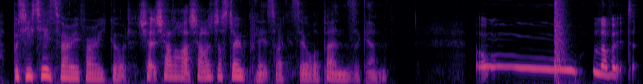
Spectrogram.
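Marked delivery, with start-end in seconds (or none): 4.7-6.3 delighted coo. Real, not acted. Delighted seeing the pens.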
